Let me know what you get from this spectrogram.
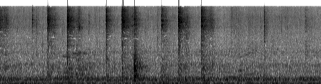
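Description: Flat metal spatula scraping and stirring chopped onion, garlic and ginger frying in oil in a metal karai, with about ten quick scrapes in the first four seconds, then mostly a steady sizzle.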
